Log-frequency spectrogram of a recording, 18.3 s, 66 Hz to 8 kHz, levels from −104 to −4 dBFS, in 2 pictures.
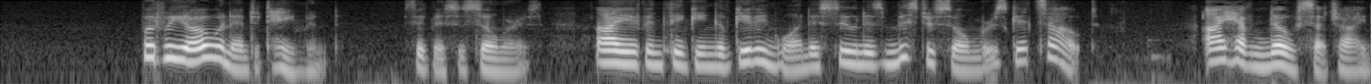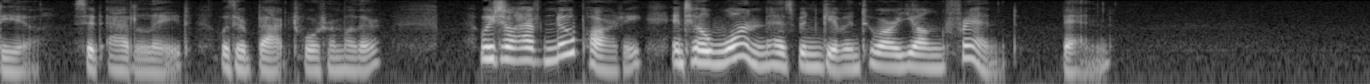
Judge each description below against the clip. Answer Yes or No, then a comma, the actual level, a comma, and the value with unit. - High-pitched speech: Yes, high, 195 Hz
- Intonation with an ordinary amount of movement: No, wide, 7.5 semitones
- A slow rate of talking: No, average, 165 wpm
